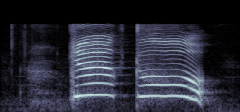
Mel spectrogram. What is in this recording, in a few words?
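"zhi zhu", Mandarin Chinese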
